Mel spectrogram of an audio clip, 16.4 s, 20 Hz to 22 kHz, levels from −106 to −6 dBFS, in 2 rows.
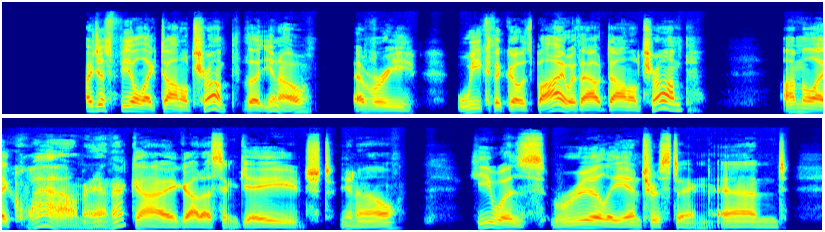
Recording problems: thin; very; fading below 500 Hz

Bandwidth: 15 kHz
